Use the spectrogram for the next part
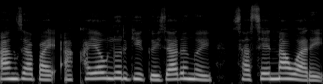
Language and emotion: Bodo, neutral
